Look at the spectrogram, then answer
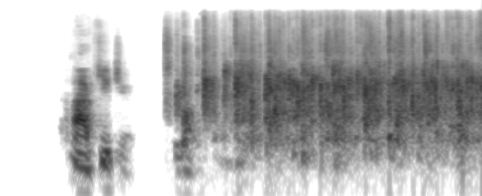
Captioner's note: applause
